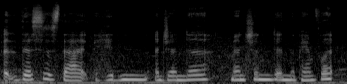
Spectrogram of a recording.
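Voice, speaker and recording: A woman's voice: mid-range voice, steady tone, moderate pace, mellow, slight background noise, natural voice. A woman playing a friendly, easygoing ship's crew member, chatting informally in a roleplay audio drama. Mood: friendly, amused.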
